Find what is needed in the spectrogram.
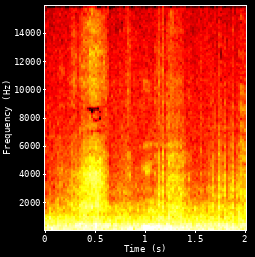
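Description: Steady low hum of an idling vehicle engine, with a brief rustle about half a second in and faint murmured voice sounds.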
